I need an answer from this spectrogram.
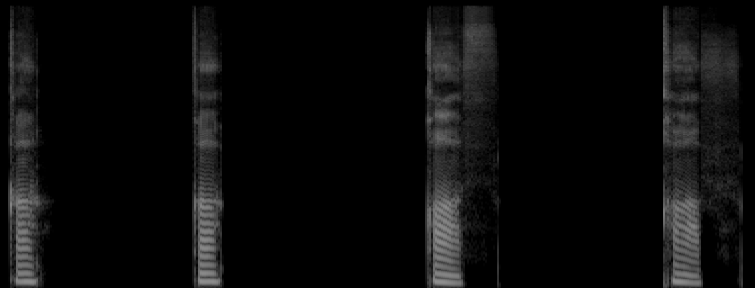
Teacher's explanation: the back of your tongue goes up. Okay? And then you pronounce it that way with full mouth because it's one of the heavy letters.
